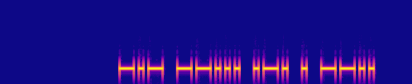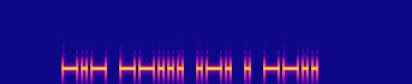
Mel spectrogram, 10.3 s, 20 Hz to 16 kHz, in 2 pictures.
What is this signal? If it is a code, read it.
Morse code, heard as a keyed tone, about 21 wpm, 700 Hz. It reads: K7REZ K7REZ
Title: USA Call Signs - 5 Characters - Repeated 2x - 20wpm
